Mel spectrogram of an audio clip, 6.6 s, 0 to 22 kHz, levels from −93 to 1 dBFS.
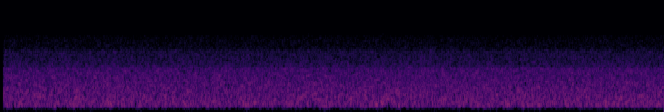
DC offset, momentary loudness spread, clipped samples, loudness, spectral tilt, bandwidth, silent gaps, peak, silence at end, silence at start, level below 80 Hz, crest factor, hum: under 0.1%; 1 LU; under 0.1%; -63 LUFS; -2.5 dB/octave; 7.6 kHz; none; -50 dBFS; 0 s; 0 s; under -90 dBFS; 12 dB; none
